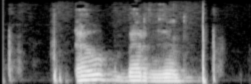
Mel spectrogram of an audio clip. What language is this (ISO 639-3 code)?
kur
